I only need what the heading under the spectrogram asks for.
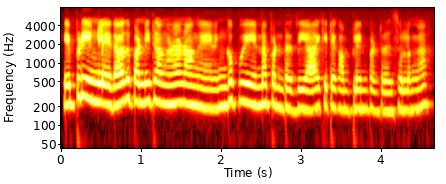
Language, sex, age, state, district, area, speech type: Tamil, female, 30-45, Tamil Nadu, Mayiladuthurai, rural, spontaneous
